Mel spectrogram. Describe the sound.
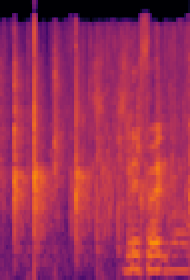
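A few sharp, scattered hand claps ring out in the first second as a studio audience applauds a participant who got his driving licence live on the show, followed by a voice talking over a thinning patter of clapping.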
